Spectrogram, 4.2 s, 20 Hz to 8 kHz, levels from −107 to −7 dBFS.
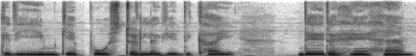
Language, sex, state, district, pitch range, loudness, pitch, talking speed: Hindi, female, Himachal Pradesh, Shimla, 215-225 Hz, -13 LUFS, 215 Hz, 115 wpm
